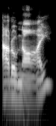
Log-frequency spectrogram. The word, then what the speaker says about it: Adonai: sometimes print God's name we always pronounce it Adonai ah okay so whether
